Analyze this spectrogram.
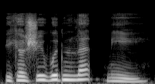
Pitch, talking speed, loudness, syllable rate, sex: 175 Hz, 195 wpm, -15 LUFS, 4.8 syllables/s, female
